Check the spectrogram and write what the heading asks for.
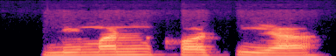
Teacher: নুন সাকিনের পরে হরুফে হালকির ছটি অক্ষর খ এসেছে, একে বিনা গুণায় জাহির করে পড়তে হবে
